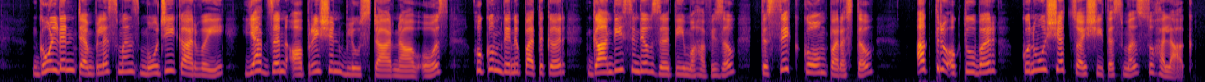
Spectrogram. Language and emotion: Kashmiri, neutral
